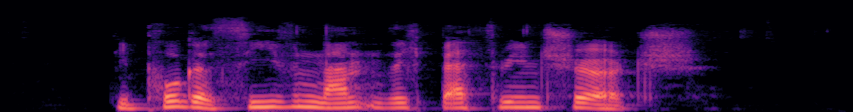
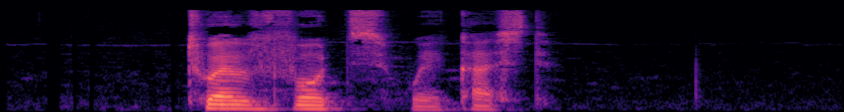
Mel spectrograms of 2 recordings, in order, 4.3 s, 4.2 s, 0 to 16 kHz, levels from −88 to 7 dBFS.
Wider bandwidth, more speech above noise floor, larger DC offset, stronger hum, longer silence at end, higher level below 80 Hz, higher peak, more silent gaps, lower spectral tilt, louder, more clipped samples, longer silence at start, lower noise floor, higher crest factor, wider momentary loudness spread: second, 7.4 kHz vs 11.5 kHz; first, 60 dB vs 47 dB; neither; neither; second, 0.85 s vs 1.5 s; about the same, -62 dBFS vs -62 dBFS; about the same, -4 dBFS vs -2 dBFS; neither; first, -8.5 dB/octave vs -4.5 dB/octave; first, -21 LUFS vs -25 LUFS; neither; second, 0.6 s vs 0.95 s; first, -80 dBFS vs -71 dBFS; second, 18 dB vs 26 dB; about the same, 12 LU vs 13 LU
